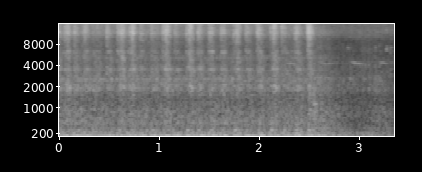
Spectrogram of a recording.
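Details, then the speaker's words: Chevy Nova hot rod ("Misfit"), parked a while and not wanting to start for about a week, given ether and gas poured into the carburetor; the engine runs rough and low for under three seconds, then dies and stalls; cause not evident. "It run for a little minute."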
